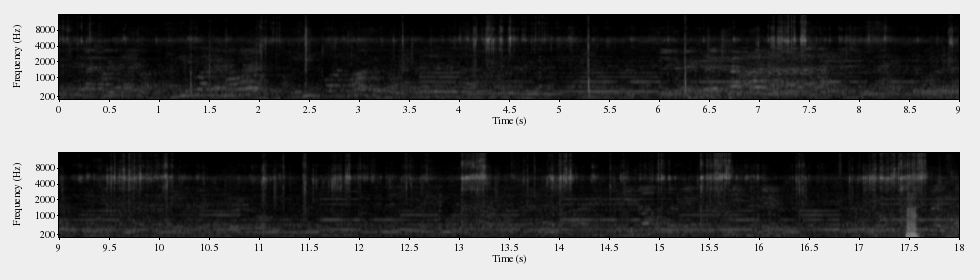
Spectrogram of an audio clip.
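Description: Soft background music with long held notes over the murmur of a busy card room. Clay poker chips click and clatter repeatedly as they are handled and bet.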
